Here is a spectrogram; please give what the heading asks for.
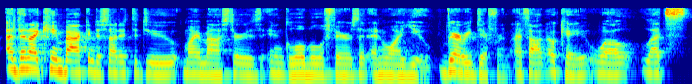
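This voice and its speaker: A woman in her thirties from New York City with a New York accent, telling her story as an interview guest in an expressive, conversational way. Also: fairly low pitch, normal speed. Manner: expressive storyteller, lively rises and laughs. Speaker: podcast guest, creative studio founder. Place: lives in Copenhagen.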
